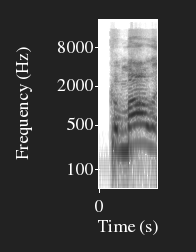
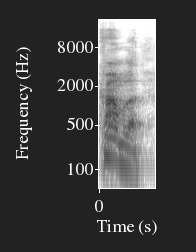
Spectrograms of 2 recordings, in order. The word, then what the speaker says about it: Kamala: Kamala is what you guys keep calling her. Not Kamla.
